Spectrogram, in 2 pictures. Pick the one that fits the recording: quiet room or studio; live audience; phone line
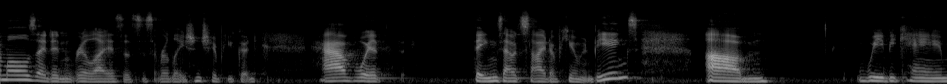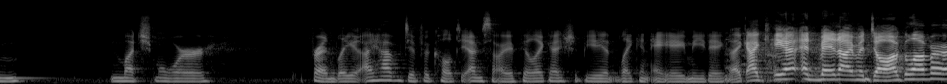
live audience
